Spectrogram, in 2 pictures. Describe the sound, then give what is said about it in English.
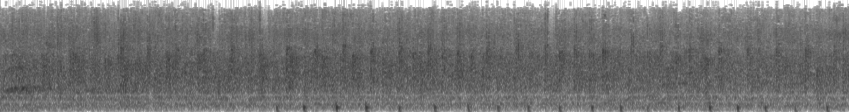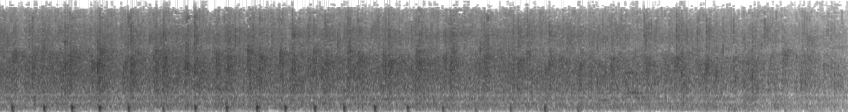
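Sustained applause from an audience, a dense steady patter of many hands clapping at even loudness for the full span, tapering slightly at the end, with no one speaking over it. “All right, now you can clap.”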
